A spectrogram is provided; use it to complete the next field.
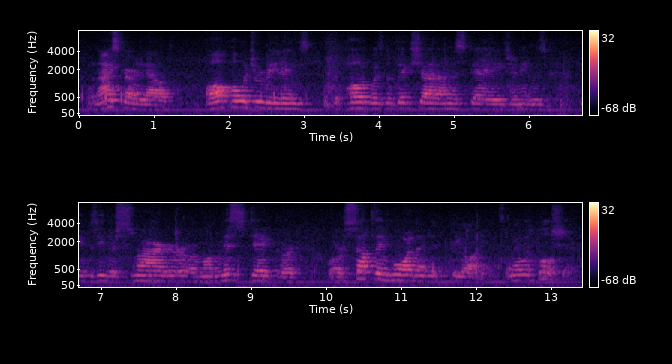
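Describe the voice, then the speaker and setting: Over noticeable background noise, a man with a fairly high pitch speaks at a fairly slow pace and with fairly even intonation. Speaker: slam poet. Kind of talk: interview answer. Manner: casual, profane.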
